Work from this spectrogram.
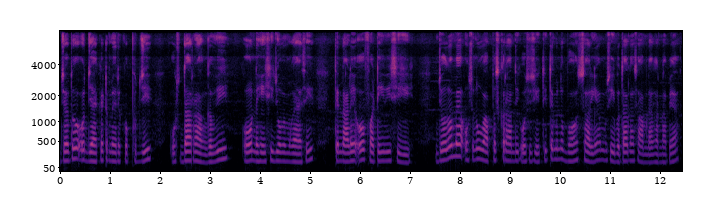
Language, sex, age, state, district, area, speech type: Punjabi, male, 18-30, Punjab, Gurdaspur, urban, spontaneous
